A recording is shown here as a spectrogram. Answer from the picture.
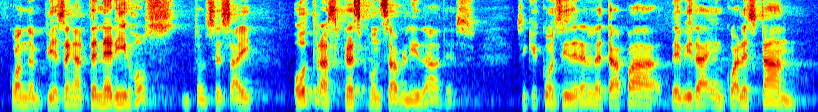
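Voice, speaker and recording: On a very clean recording with a silent background, a man with a bright, sharp, fairly high voice talks at a moderate pace with lively intonation. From Puerto Rico. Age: 60s. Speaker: pastor. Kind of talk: sermon-style lecture at pastors' retreat. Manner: some stammering and self-corrections.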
